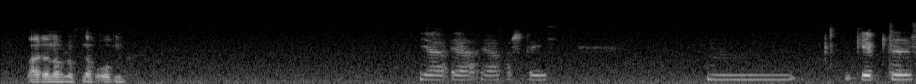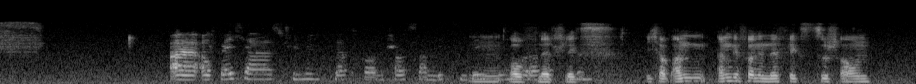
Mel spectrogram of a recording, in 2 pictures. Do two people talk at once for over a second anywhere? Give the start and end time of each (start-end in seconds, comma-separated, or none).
13.8-15.1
